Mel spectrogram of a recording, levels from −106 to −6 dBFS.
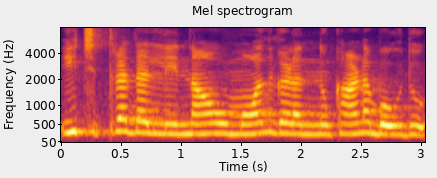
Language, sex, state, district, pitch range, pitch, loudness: Kannada, female, Karnataka, Dakshina Kannada, 250-280 Hz, 260 Hz, -14 LUFS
